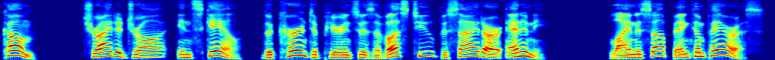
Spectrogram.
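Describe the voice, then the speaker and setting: A man's voice: a little high, sing-song, normal speed, no echo, studio quality. A man playing a huge, boisterous warrior king spirit in an audio drama, speaking in a bold, jovial, boastful way. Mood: commanding, playful. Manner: hearty, bold, grandiose. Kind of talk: dramatised audio story dialogue.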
